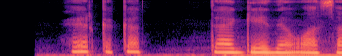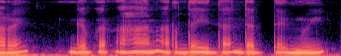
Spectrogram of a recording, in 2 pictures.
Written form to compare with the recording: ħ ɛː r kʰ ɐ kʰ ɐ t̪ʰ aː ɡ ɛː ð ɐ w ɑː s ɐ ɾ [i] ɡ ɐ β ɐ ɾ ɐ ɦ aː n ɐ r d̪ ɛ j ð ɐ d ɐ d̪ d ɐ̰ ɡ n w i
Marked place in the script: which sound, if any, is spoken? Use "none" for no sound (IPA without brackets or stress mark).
ɛ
